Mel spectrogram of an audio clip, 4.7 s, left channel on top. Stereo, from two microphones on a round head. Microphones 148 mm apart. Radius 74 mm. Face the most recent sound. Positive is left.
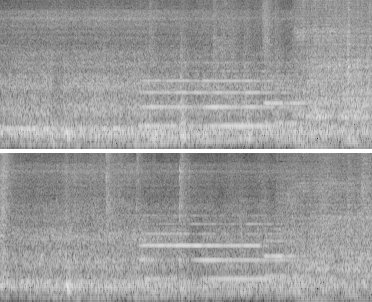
turn(degrees=25)  # may be behind; listen again after turning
